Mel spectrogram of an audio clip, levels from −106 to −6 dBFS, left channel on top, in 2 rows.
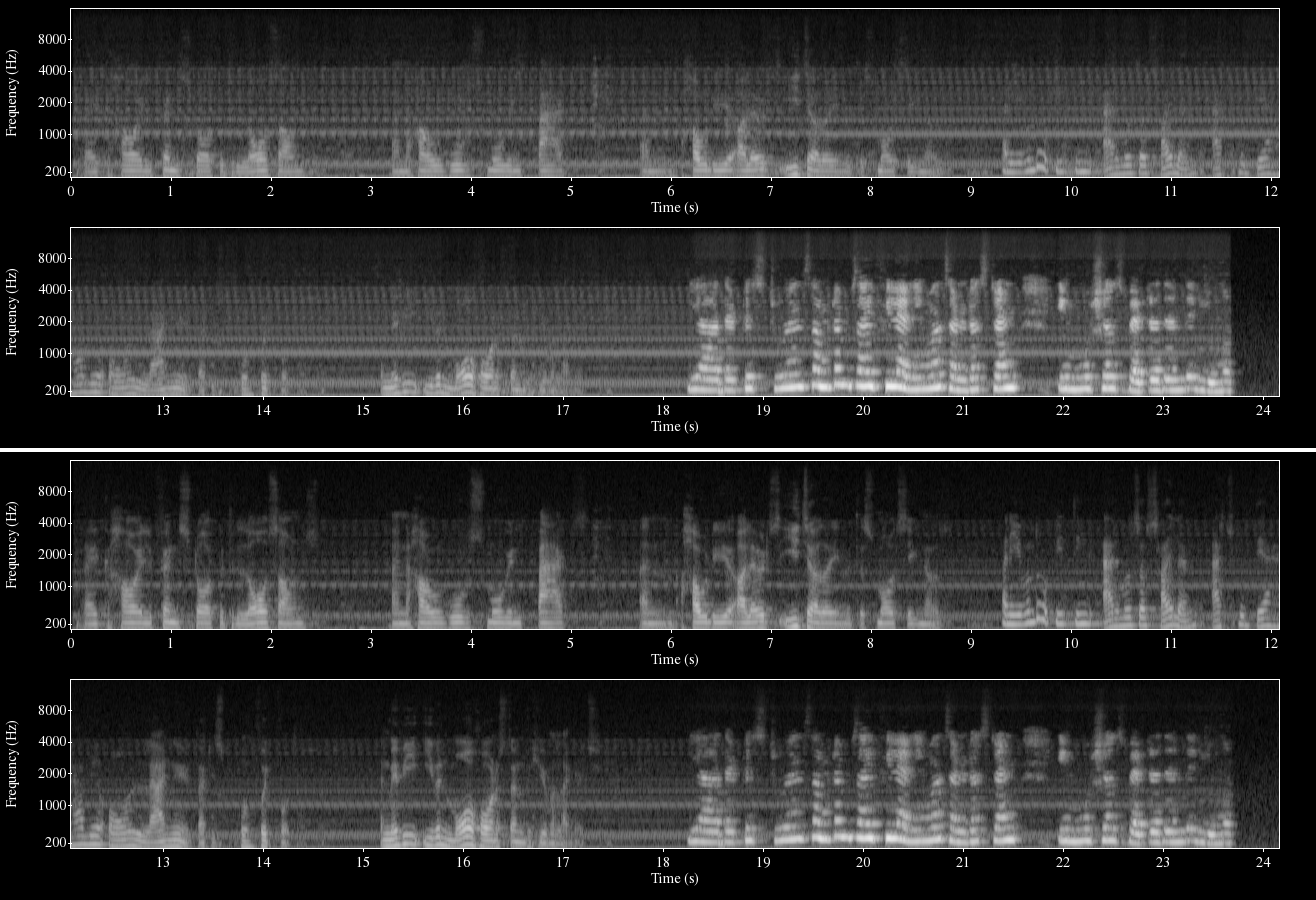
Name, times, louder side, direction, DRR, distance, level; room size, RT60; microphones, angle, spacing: voice 1, 0.0-2.5 3.2-5.0 5.7-8.7 9.3-14.3 15.2-17.3, right 3 dB, 40° right, 0.4 m, -44 dB
voice 2, 18.2-23.7, left 5 dB, 55° left, 0.4 m, -26 dB
5.8 x 2.6 x 3.2 m
head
